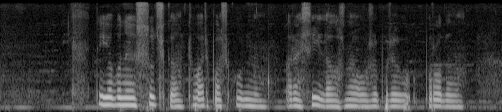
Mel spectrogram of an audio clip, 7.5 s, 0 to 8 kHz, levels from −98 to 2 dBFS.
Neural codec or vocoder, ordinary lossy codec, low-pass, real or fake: none; none; 7.2 kHz; real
